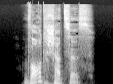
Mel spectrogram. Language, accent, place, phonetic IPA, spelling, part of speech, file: German, Germany, Berlin, [ˈvɔʁtˌʃat͡səs], Wortschatzes, noun, De-Wortschatzes.ogg
- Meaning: genitive of Wortschatz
